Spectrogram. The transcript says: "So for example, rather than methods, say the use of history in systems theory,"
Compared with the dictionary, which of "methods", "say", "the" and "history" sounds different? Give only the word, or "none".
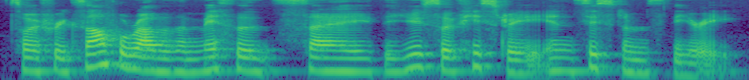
none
